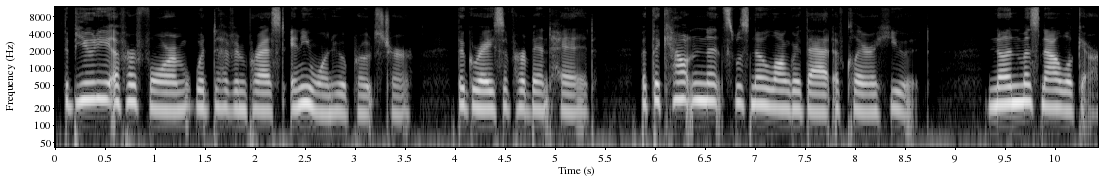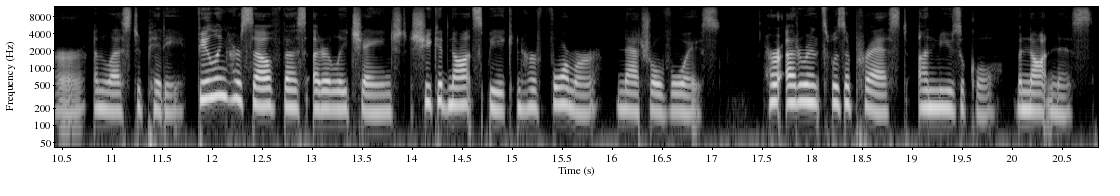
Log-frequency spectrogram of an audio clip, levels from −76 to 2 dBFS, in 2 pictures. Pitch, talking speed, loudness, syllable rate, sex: 205 Hz, 165 wpm, -18 LUFS, 5.2 syllables/s, female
